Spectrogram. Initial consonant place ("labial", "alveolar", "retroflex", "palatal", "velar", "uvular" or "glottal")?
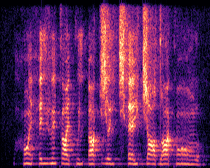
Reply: glottal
